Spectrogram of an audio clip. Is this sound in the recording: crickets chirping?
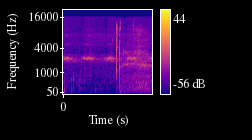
yes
